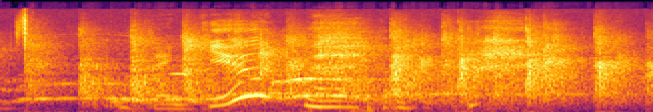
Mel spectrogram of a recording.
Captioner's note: applause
